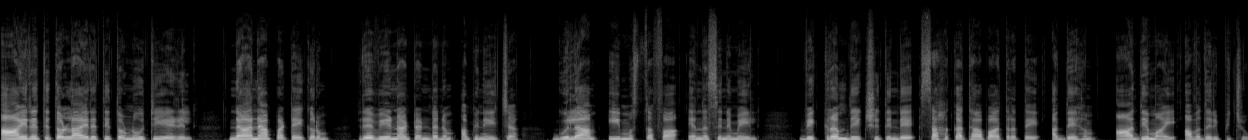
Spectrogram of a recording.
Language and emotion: Malayalam, neutral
